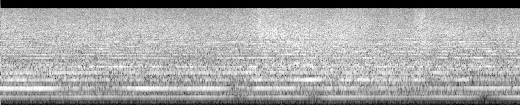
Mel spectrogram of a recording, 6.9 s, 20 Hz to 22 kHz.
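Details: Hoover Quik Broom II S2141 stick vacuum damaged in shipping; very loud, steady high whine with no low end and no pitch change, louder than an S2095; owner unsure if the shipping hit unbalanced the motor or broke the fan.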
